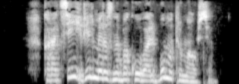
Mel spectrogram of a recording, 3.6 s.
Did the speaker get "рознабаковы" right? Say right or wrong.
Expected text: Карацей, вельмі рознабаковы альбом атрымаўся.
right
